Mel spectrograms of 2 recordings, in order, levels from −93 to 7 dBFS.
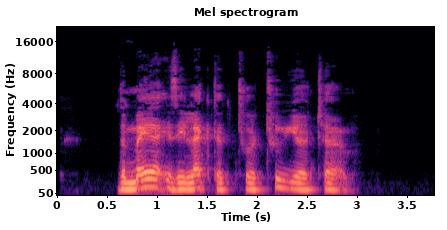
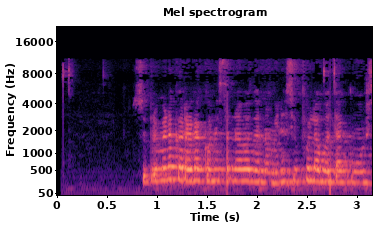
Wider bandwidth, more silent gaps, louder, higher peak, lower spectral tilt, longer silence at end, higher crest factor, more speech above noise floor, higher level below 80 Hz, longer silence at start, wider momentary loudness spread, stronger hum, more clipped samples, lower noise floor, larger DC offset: about the same, 11 kHz vs 11.5 kHz; neither; about the same, -18 LUFS vs -20 LUFS; about the same, -2 dBFS vs -4 dBFS; first, -7 dB/octave vs -4 dB/octave; first, 0.85 s vs 0 s; about the same, 18 dB vs 16 dB; first, 63 dB vs 38 dB; about the same, -52 dBFS vs -56 dBFS; second, 0.6 s vs 0.8 s; about the same, 10 LU vs 9 LU; neither; neither; first, -80 dBFS vs -58 dBFS; neither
